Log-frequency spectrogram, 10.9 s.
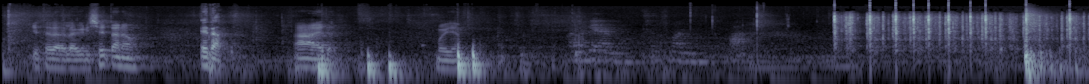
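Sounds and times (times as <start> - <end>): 
speech: 0.3 - 3.4, 4.4 - 4.8
keyboard keys clattering: 8.4 - 10.8.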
